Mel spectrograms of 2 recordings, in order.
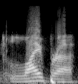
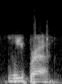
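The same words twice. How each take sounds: First: The first vowel matches the start of librarian. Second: The first vowel differs from the start of librarian. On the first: Someone else says it this way. "you pronounced that sign Libra. I've never heard it pronounced that way" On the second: This is the usual way the speaker hears it. "I've always heard it pronounced Libra"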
